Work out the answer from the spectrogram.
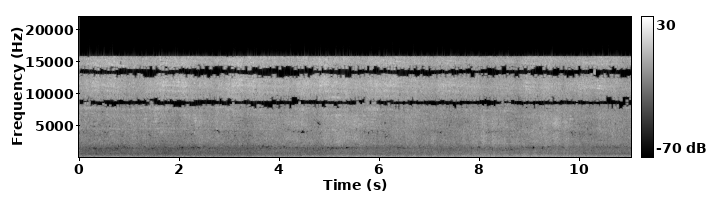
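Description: Freight train of tank cars, a covered hopper and a gondola rolling past at close range: a steady rumble of steel wheels on the rails.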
